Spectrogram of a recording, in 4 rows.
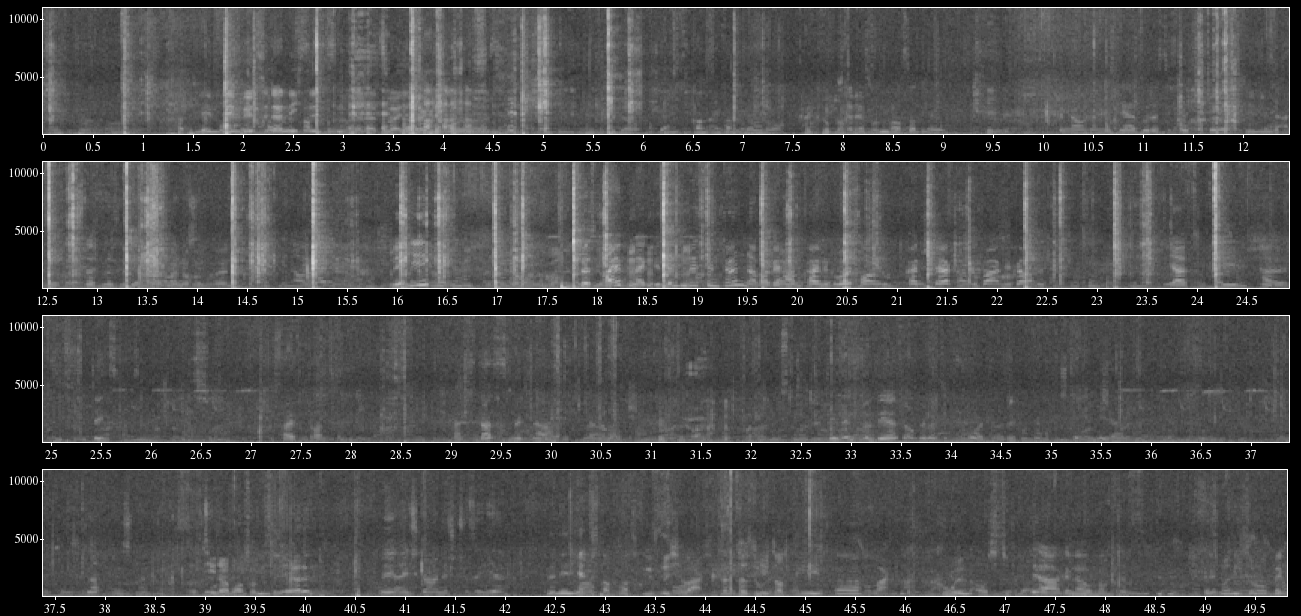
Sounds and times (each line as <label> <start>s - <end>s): digging a hole 0.0s - 7.3s
conversations 0.0s - 49.8s
digging a hole 11.3s - 24.5s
